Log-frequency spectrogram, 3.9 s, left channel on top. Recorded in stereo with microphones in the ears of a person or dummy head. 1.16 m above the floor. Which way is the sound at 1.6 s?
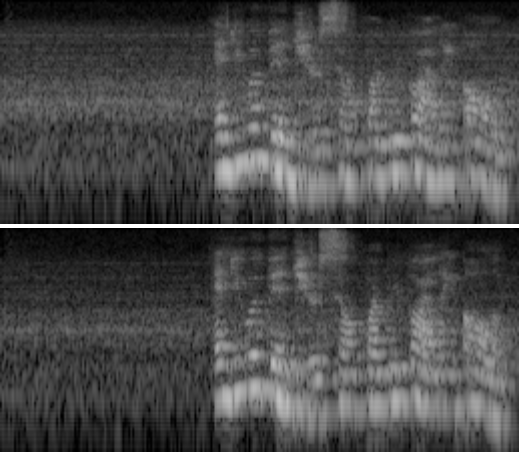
35° right (ahead or behind).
